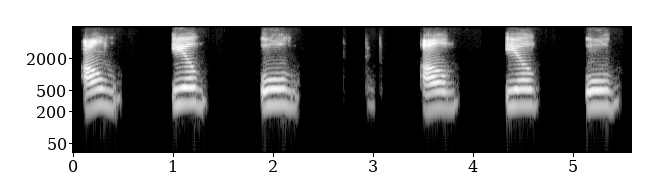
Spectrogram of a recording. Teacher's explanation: bagian sisi lidah bertemu dengan geraham atas, kemudian pangkal lidahnya naik juga ke atas-atas. Jadi, al, al, al, ya, mulutnya seperti biasa, tapi dia terdengar tebal. · tebal karena pangkal lidahnya naik ke atas, ya. Pangkal lidahnya naik ke langit-langit. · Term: huruf do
